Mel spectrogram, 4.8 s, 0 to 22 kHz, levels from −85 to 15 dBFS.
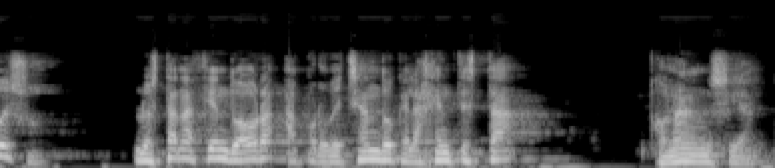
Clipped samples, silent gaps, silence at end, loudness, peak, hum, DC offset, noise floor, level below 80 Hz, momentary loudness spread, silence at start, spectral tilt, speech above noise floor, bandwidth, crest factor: under 0.1%; none; 0 s; -14 LUFS; 0 dBFS; none; under 0.1%; -38 dBFS; -44 dBFS; 8 LU; 0 s; -5.5 dB/octave; 25 dB; 7.2 kHz; 14 dB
